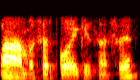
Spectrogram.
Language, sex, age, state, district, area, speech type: Tamil, male, 18-30, Tamil Nadu, Ariyalur, rural, conversation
